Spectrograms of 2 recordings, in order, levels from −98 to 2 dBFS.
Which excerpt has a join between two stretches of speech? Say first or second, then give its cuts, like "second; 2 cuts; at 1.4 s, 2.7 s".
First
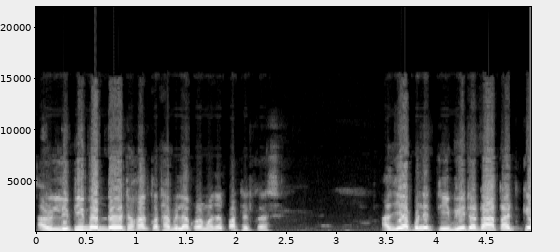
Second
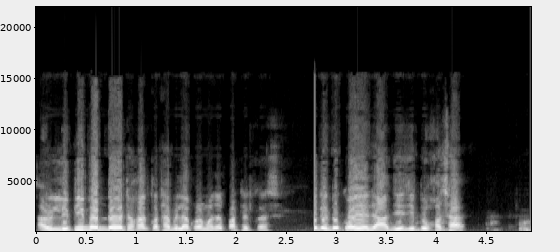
second; 1 cut; at 2.8 s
